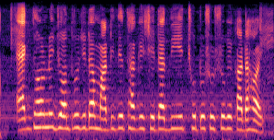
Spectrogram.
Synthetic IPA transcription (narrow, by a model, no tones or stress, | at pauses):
ɛk̚d̪ʱɔɾoneɾd͡ʑɔnt̪ɾod͡ʑeʈamaʈit̪̬et̪ʰakeʃeʈad̪iet͡ɕʰoʈoʃoʃokekaʈaɦɔe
